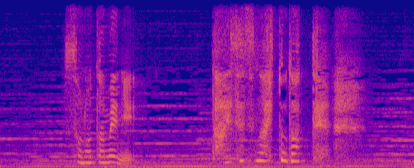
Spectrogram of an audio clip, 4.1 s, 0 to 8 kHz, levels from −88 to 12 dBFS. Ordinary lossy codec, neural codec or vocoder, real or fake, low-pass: none; none; real; none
